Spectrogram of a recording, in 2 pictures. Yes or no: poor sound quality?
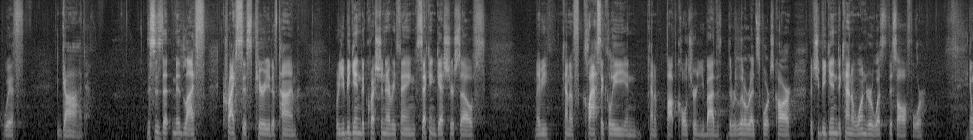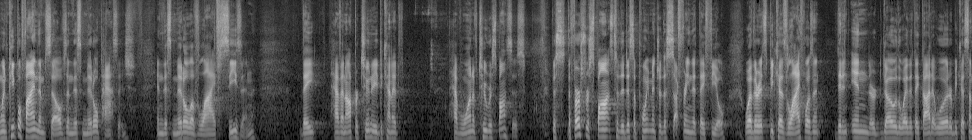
no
